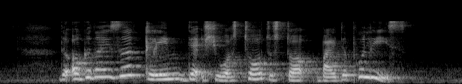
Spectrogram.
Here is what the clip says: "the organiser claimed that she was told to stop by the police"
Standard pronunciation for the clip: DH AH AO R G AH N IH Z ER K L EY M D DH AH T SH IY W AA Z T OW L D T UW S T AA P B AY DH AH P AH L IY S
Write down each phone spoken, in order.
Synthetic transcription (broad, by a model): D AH AO G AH N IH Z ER K L EY M D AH T SH IY W AA S T OW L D T UW S T AA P B AY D AH P AH L IY S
